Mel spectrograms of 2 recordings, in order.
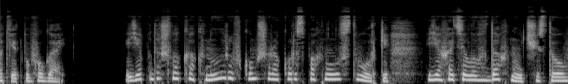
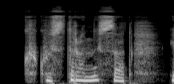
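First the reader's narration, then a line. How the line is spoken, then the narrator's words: Amazed sigh. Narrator (Russian): изумленно вздохнула я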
